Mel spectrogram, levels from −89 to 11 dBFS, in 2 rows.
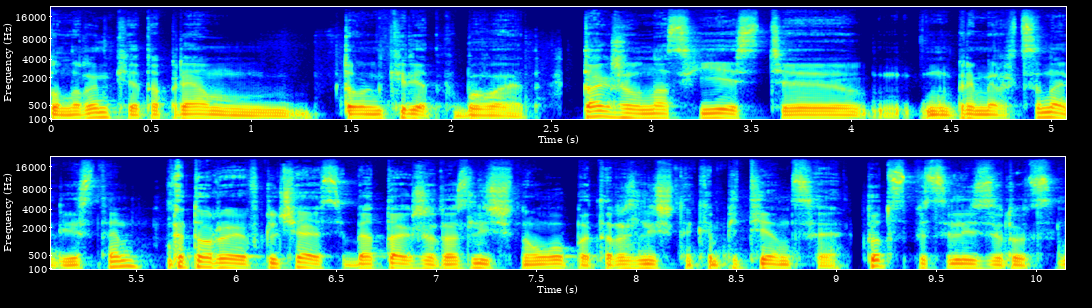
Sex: male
